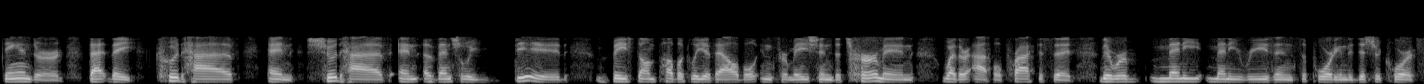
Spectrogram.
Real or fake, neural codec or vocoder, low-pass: real; none; 3.6 kHz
